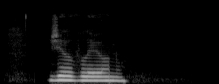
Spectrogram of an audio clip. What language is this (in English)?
Czech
